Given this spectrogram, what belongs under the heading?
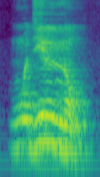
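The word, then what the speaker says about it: Mogilno: Kurt Lewin was born in मोजिल्नो. इसका spelling MOGLNO, मोजिल्नो पढ़ सकते हैं.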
